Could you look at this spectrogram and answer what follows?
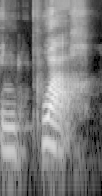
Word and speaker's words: poire: O-I makes the sound wa. Une poire. you have the R, you pronounce the R, but you're going to see that every time you have an E, final E at the end of a word, it's practically always mute. So you're not going to be pronouncing it. You're not going to be saying une poire. You're going to say une poire. And you stop at the R.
